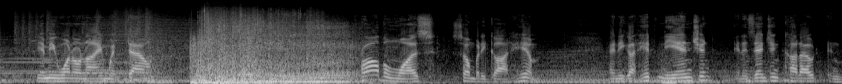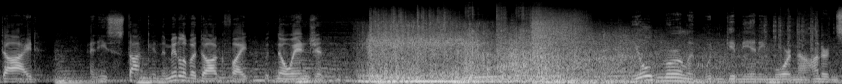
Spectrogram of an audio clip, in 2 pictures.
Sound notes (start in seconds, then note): 2.5 aircraft explodes; 11.4 aircraft engine roars; 14.1 gunshot fire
